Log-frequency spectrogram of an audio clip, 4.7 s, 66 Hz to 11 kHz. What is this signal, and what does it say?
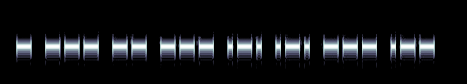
Morse code, heard as a keyed tone, about 25 wpm, 650 Hz. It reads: TOMORROW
